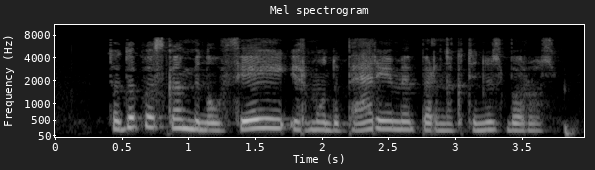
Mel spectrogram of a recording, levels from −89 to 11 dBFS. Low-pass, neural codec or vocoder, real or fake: 7.2 kHz; none; real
